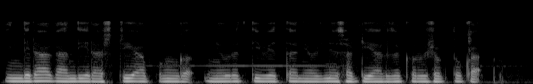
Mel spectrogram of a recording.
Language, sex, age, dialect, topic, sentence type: Marathi, male, 25-30, Standard Marathi, banking, question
